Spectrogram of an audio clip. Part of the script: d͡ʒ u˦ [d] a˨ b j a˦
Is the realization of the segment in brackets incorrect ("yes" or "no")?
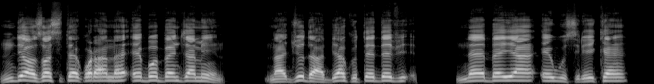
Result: no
